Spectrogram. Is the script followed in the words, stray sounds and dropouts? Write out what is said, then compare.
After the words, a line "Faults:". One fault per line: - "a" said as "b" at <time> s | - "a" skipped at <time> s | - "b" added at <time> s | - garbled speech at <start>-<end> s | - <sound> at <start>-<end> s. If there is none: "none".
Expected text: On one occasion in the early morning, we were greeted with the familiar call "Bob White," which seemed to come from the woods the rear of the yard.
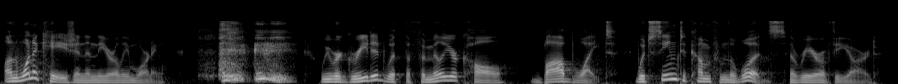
On one occasion in the early morning, we were greeted with the familiar call "Bob White," which seemed to come from the woods the rear of the yard.
Faults:
- throat clearing at 2.0-3.0 s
